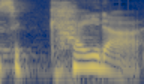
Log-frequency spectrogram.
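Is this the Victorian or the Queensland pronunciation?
Victorian. It is said the Victorian way.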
